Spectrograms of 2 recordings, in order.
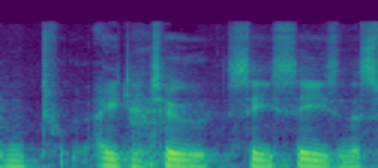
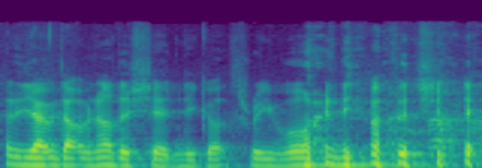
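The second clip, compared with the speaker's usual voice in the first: louder, laughing as he tells it; can't hold back the laughter over the sheds; laughing through words; 3 semitones higher, 8 dB louder than usual. Real, not acted. Laughing at the biker story.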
